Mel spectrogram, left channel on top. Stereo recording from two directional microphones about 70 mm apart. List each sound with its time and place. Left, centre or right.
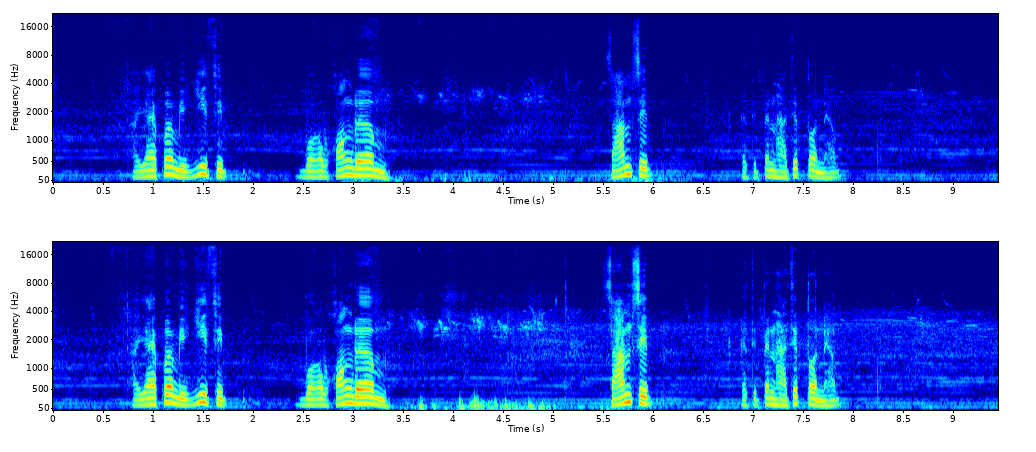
0.8 s speech: centre
5.5 s speech: right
